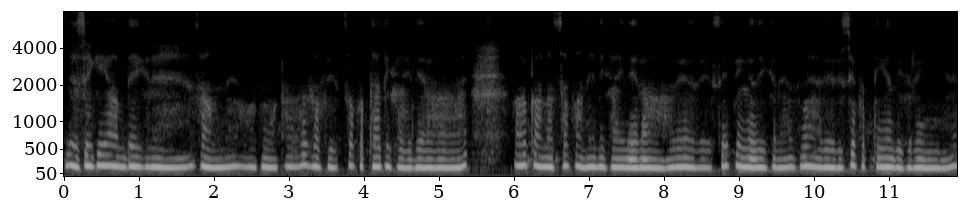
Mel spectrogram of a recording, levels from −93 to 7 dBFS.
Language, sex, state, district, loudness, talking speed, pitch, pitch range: Hindi, female, Uttar Pradesh, Muzaffarnagar, -36 LUFS, 195 wpm, 170 Hz, 160-180 Hz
